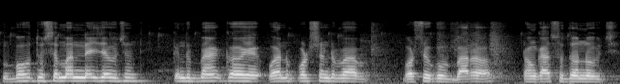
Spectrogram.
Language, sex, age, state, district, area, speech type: Odia, male, 60+, Odisha, Kendrapara, urban, spontaneous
